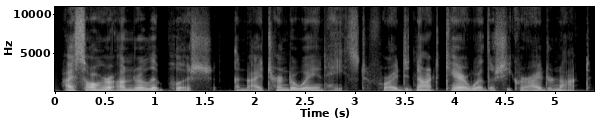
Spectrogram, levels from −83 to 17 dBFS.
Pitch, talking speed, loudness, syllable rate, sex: 100 Hz, 245 wpm, -21 LUFS, 5.4 syllables/s, male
